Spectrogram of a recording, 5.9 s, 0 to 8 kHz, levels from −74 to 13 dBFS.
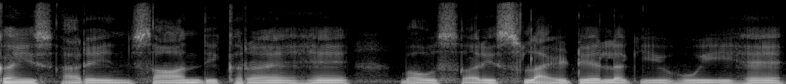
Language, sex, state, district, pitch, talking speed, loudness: Hindi, male, Bihar, Saran, 95 Hz, 120 wpm, -17 LUFS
